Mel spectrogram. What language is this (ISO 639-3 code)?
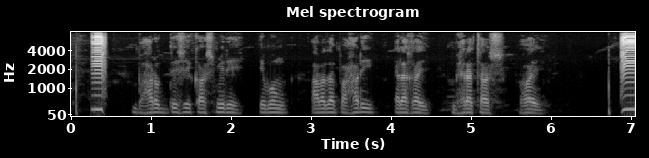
ben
